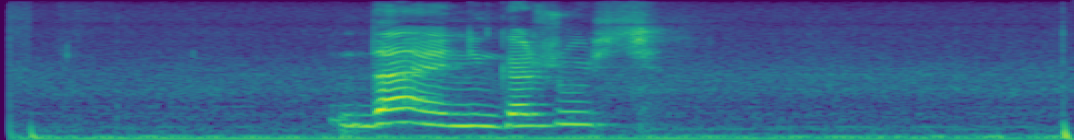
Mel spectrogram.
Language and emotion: Russian, sad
